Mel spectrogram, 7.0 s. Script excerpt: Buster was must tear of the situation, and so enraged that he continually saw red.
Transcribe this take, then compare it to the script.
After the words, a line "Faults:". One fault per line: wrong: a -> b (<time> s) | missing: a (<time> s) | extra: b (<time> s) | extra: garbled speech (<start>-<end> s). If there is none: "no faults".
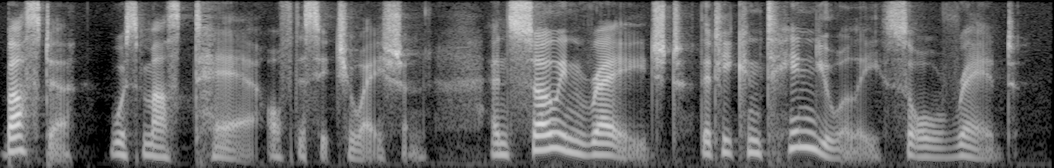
Buster was must tear of the situation, and so enraged that he continually saw red.
Faults:
no faults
